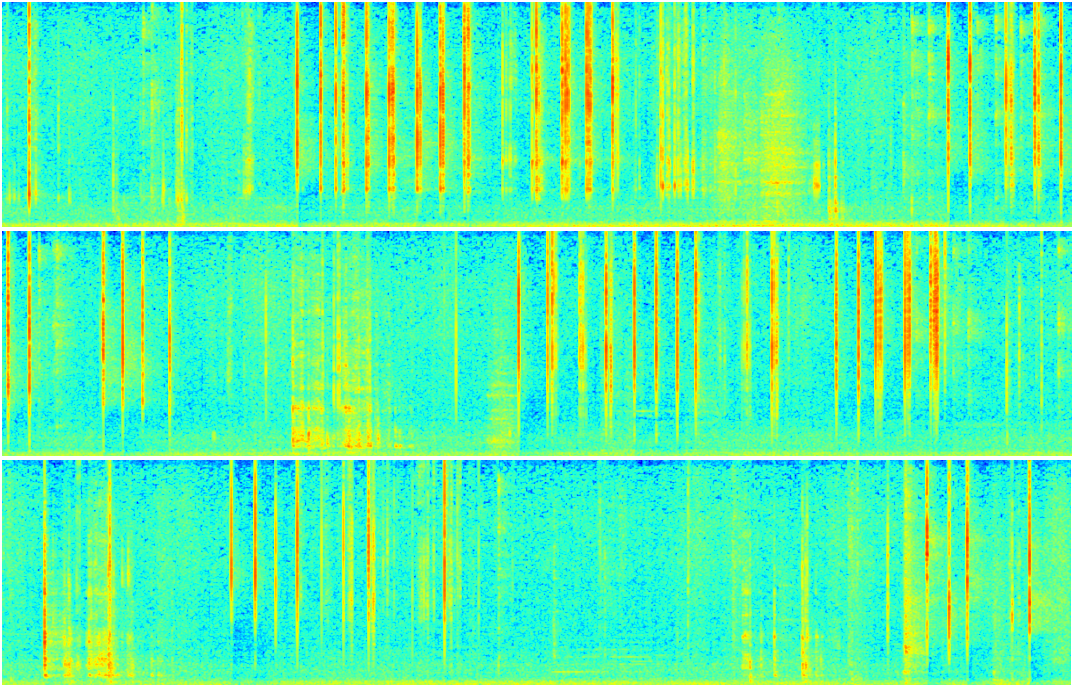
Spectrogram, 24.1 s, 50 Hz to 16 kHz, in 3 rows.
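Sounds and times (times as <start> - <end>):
plastic toy pieces clicking: 1.8 - 5.4, 7.0 - 9.4, 11.4 - 15.9, 17.7 - 19.7, 22.7 - 23.9.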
